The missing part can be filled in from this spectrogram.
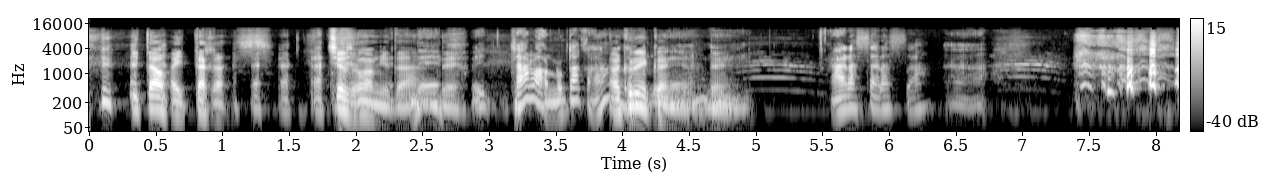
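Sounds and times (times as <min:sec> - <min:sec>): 
laughter: 0:00.0 - 0:02.7, 0:07.4 - 0:08.1
speech: 0:00.0 - 0:05.0, 0:05.6 - 0:07.9
cat meowing: 0:04.6 - 0:05.5, 0:07.0 - 0:07.4.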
